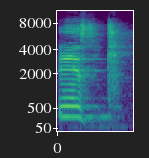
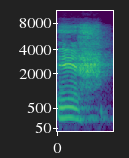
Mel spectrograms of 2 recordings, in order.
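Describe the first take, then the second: First: The word ends with a clear t sound. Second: The word ends without a final t sound. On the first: The speaker calls it right. "ইস্ট ইস্ট ইস্ট not ইস" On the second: The speaker calls it wrong. "নট ইস"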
